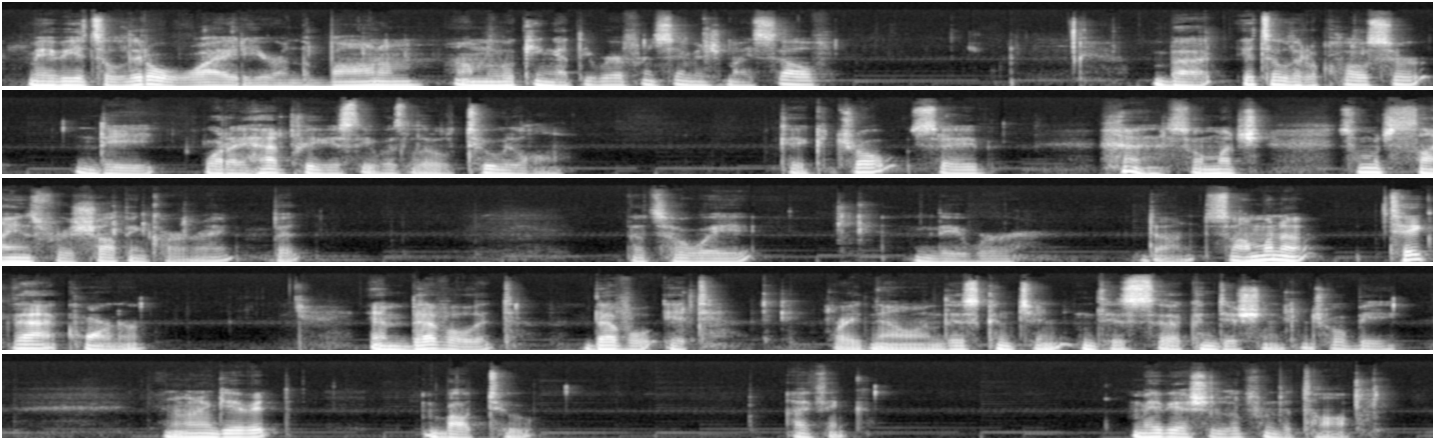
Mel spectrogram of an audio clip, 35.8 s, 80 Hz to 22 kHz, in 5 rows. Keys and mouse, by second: 6.6 ctrl+alt+shift+5, 8.3 ctrl+middle click, 8.6 shift+middle click, 8.9 middle click, 9.7 middle click, 10.1 shift+middle click, 11.7 ctrl+s, 12.0 middle click, 12.8 ctrl+middle click, 13.1 right click, 14.0 right click, 14.7 Tab, 15.0 ctrl+middle click, 15.2 middle click, 18.8 right click, 18.8 2, 19.3 middle click, 20.7 middle click, 24.4 ctrl+middle click, 25.0 shift+middle click, 25.5 ctrl+middle click, 25.6 middle click, 27.7 ctrl+b, 35.3 KP_7.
